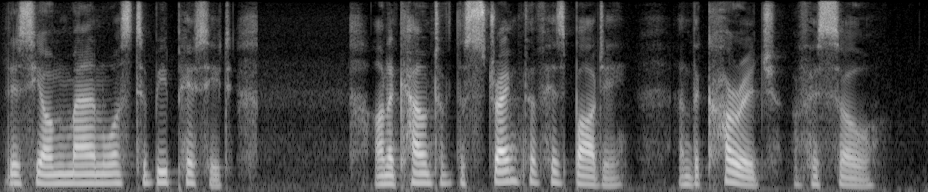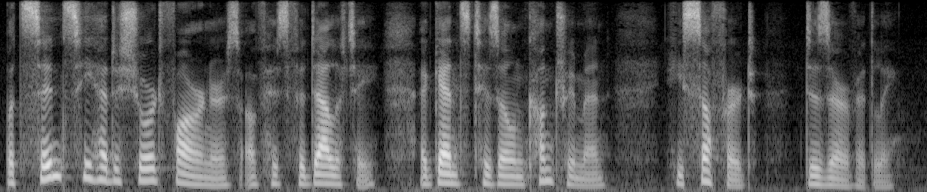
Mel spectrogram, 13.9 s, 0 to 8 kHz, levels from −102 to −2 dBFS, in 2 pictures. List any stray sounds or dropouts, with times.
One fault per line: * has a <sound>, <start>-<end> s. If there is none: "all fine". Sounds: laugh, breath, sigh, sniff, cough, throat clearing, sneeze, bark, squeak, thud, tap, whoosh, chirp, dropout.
all fine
